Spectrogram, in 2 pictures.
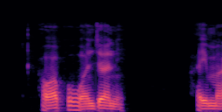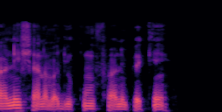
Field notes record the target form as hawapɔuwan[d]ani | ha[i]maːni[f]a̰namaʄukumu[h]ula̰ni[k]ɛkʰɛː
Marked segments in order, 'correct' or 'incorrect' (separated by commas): incorrect, correct, incorrect, incorrect, incorrect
